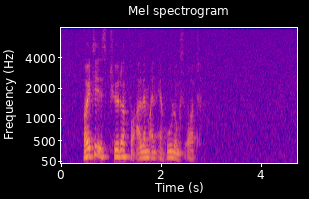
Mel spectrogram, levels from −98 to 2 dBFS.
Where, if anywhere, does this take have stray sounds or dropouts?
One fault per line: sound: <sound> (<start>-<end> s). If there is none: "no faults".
no faults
